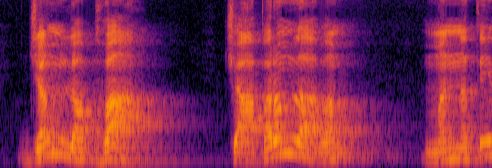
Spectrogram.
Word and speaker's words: लब्ध्वा: जिस अवस्था में जोगी पहुंचने का बाद ज्वंग लब्धा लब्धवा लब्धा नहीं उच्चारण है यंग लब्धवा च्वापरम लाभम मन्नते नाधिकम तथा यस्मिन स्थितो न दुखेन गुरु नापि विचलते।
